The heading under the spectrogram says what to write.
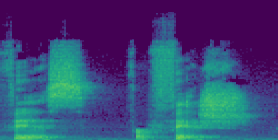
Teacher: Depalatalization, an alveolar fricative for a palatal fricative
